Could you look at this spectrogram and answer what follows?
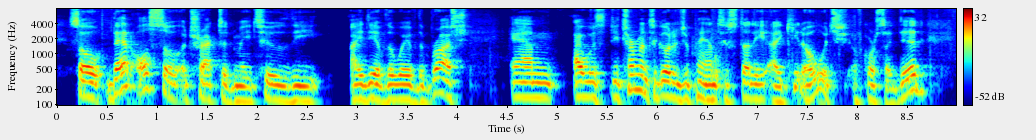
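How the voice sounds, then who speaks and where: An ordinary speaking voice: a man with an American accent, medium pitch, ordinary pitch variation and a moderate pace. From United States. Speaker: calligrapher and martial arts teacher. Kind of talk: interview.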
